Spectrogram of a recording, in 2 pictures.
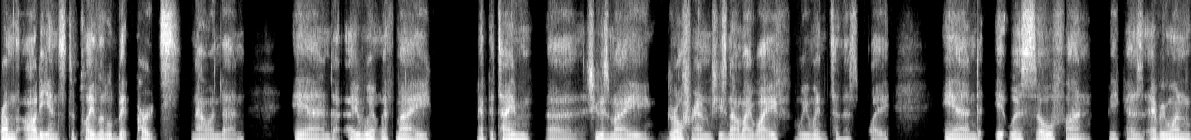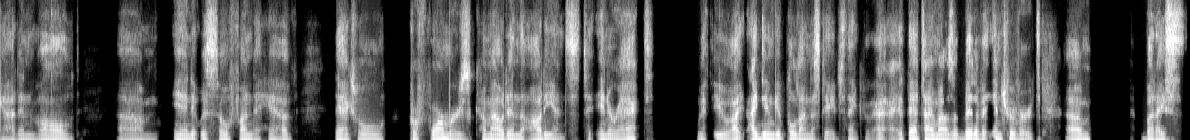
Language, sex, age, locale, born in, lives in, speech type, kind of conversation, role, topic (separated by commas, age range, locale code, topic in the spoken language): English, male, 50-54, en-US, United States, United States, conversation, podcast, host, In what ways does entertainment help people connect and build relationships?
